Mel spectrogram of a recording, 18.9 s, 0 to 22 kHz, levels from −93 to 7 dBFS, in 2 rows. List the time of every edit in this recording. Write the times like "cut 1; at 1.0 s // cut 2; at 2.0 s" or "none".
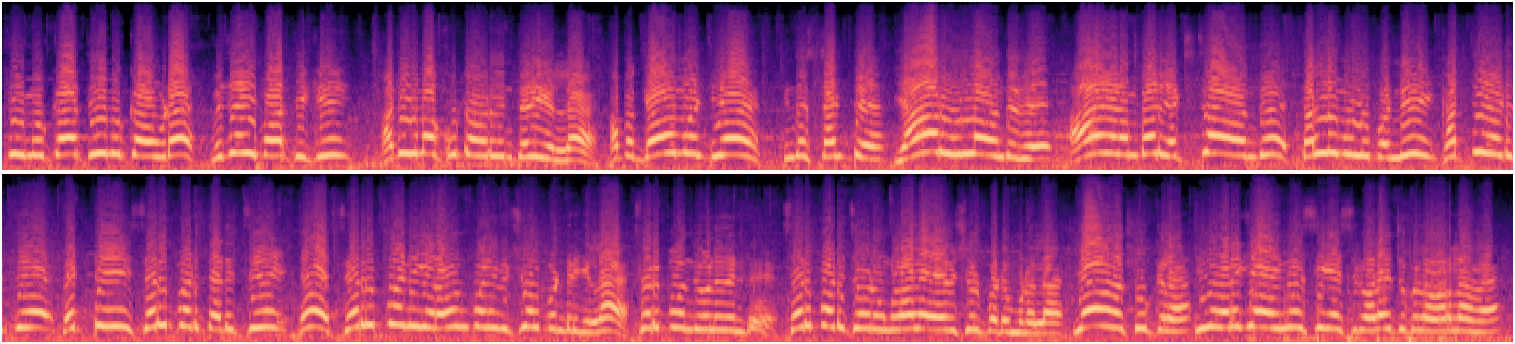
none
